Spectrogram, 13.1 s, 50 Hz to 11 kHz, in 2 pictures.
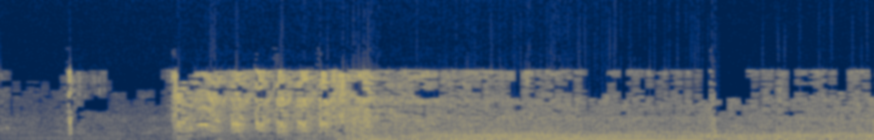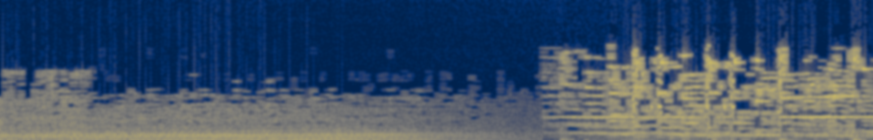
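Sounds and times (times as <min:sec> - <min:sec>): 
car engine starting with sharp clicks: 0:00.1 - 0:13.0
car engine running with a loud mid-pitched hum: 0:03.2 - 0:10.6.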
